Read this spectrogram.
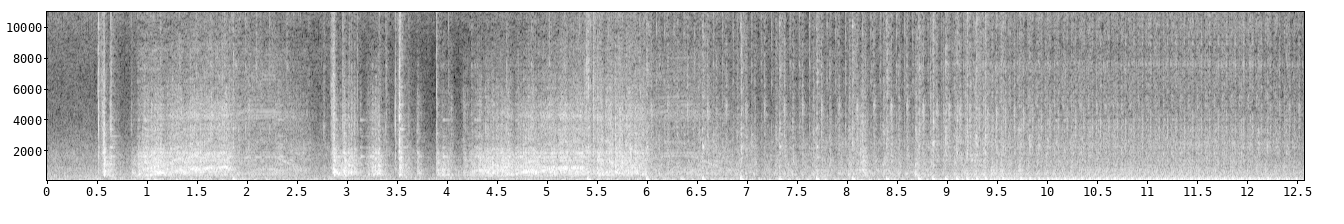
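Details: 1986 Murray lawn tractor after carburetor cleaning, no fresh gas added, cranked on residual carb spray: repeated cranking bursts with uneven chuffing before catching and running unevenly; the choke keeps pulling itself closed.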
